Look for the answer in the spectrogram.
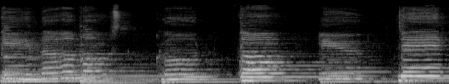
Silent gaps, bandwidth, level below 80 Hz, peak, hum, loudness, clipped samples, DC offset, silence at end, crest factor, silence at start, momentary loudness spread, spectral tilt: none; 17.5 kHz; -44 dBFS; -4 dBFS; none; -21 LUFS; under 0.1%; under 0.1%; 0 s; 16 dB; 0 s; 13 LU; -6.5 dB/octave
